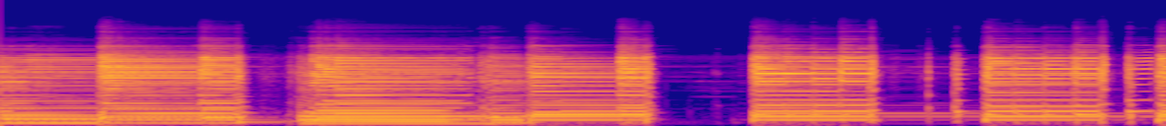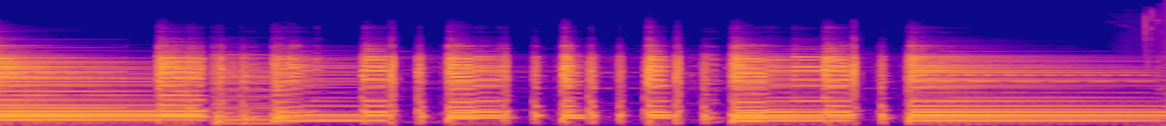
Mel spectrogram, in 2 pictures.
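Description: An electric guitar plays short chords and riffs through a clean amp model on ToneX, with abrupt stops and gaps, bright and fairly loud, with reverb off and no voices.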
